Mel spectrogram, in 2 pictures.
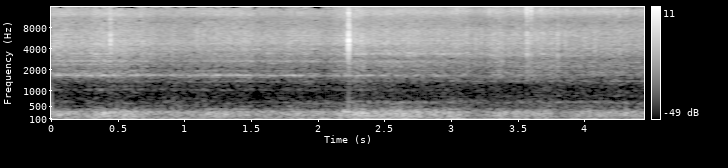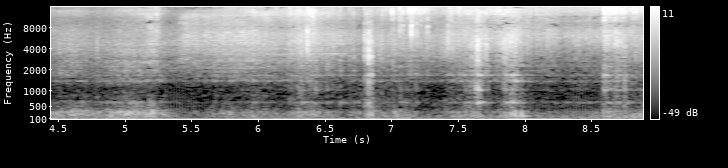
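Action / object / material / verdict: scrape / large carved wooden bowl, upturned / wood / none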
